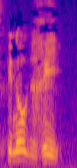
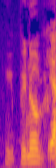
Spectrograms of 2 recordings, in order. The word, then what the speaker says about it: Pinot Gris: É Pinot Grigio, é isso? – Pinot Grigio. – Grigio, Grigio. – É Grigio. Ou em francês, Pinot Gris. – Pinot Gris.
